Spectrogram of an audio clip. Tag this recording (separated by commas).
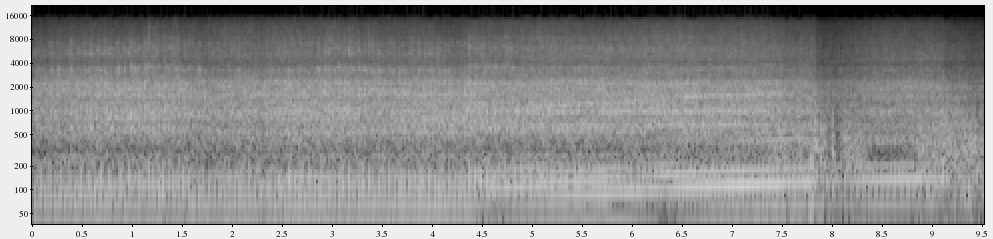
Truck, Vehicle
